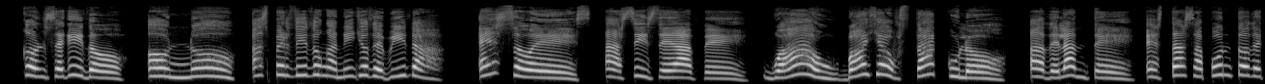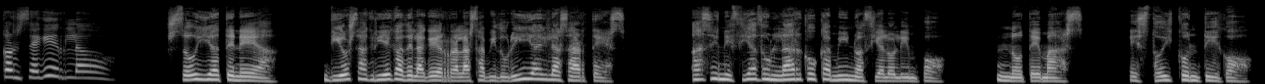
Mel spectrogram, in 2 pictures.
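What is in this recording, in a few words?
Spanish, female, characters; voice-over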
